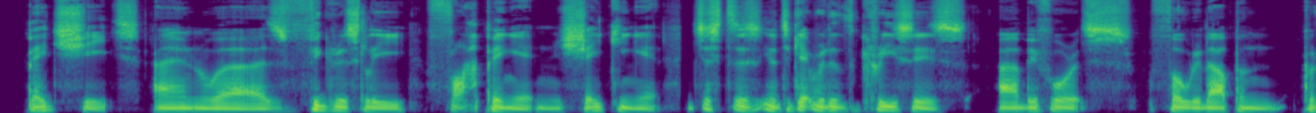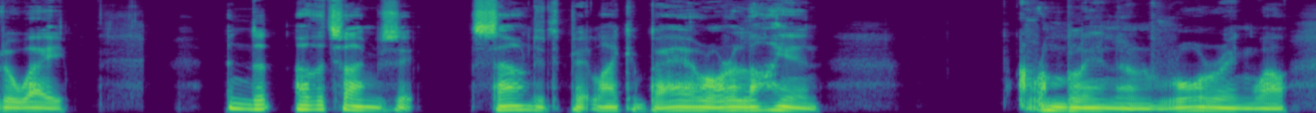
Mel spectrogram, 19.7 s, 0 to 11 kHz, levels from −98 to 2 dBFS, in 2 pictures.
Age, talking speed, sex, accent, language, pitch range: 50-69, 130 wpm, male, British, English, 75-95 Hz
